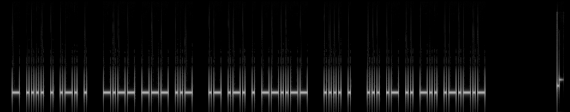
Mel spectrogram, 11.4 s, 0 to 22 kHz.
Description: Morse code, heard as a keyed tone, about 25 wpm, 700 Hz. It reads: THERE YOU ARE, HE SAID.
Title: Sentences from Top 100 Words 25wpm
